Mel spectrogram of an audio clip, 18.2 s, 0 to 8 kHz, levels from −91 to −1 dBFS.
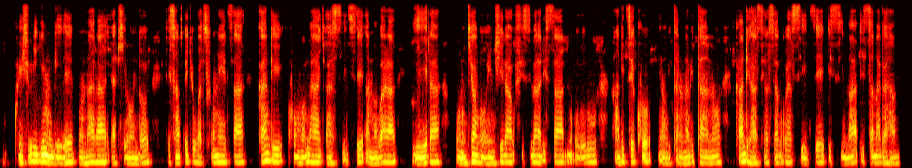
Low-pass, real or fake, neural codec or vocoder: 7.2 kHz; fake; codec, 16 kHz, 4 kbps, FunCodec, trained on LibriTTS, 50 frames a second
